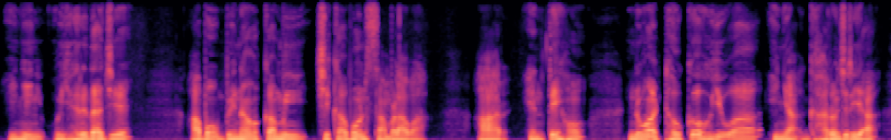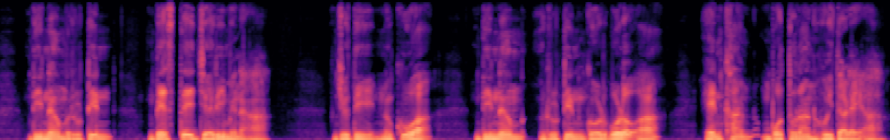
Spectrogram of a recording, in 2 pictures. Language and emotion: Santali, fearful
